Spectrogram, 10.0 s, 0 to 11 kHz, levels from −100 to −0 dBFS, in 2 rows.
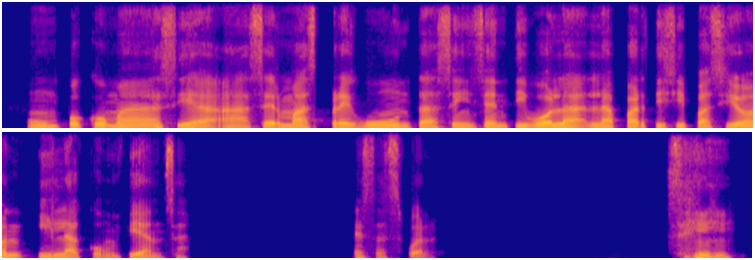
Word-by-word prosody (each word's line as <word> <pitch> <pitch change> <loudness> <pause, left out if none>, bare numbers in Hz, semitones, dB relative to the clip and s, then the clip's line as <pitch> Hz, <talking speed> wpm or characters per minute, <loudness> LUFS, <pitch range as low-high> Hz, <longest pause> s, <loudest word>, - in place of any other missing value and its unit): un 135 +1 -2
poco 135 +2 +1
más 155 +4 +1
y 140 -2 +3
a 115 -3 +2
a 115 - -2
hacer 125 +3 +1
más 120 -1 +1
preguntas, 130 +1 0
se 125 - -4
incentivó 120 +2 +2
la 145 -2 +4
la 120 0 +1
participación 125 +4 0
y 140 -3 -6
la 120 -2 -1
confianza. 65 - -7 1.1
Esas 130 -4 -13
fueron. - - -11 1.6
Sí. 145 0 -4
130 Hz, 120 wpm, -23 LUFS, 120-140 Hz, 1.6 s, la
